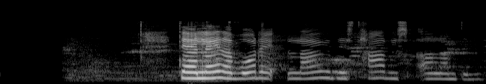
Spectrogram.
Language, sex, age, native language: Icelandic, female, 13, Icelandic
